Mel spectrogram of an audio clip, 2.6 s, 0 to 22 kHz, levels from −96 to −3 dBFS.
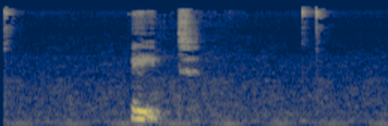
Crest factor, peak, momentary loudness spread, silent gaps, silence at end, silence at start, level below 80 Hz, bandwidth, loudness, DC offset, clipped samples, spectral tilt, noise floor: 24 dB; -12 dBFS; 13 LU; none; 0.45 s; 0 s; -82 dBFS; 16.5 kHz; -32 LUFS; under 0.1%; under 0.1%; -2.5 dB/octave; -64 dBFS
